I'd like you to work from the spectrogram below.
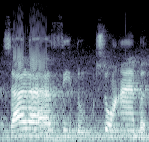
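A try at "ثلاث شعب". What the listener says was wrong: Fi terus langsung ke shin besar. Thalathi syu'ab. Thalathi syu'ab. Syu'ab. Fa bukan sa. Fa. Salasi syu'ab. Nah, fa masih ya. Salasi syu'ab. Salasi syu'ab. Masih. Fa. Bukan sa. Fa. Salasi. Salasi. Bukan salah, salasi. Salasi. Nah, bukan salah syu'ab.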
